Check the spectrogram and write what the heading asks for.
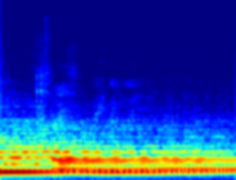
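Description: Live jazz improvisation: a bass instrument holds long, steady low notes, stepping up to a higher note about half a second in and sustaining it.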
